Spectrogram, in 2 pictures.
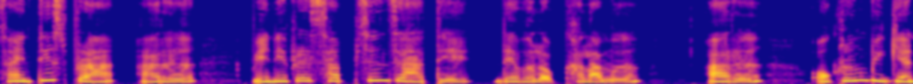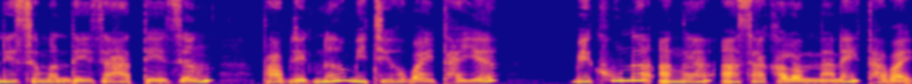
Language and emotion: Bodo, neutral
